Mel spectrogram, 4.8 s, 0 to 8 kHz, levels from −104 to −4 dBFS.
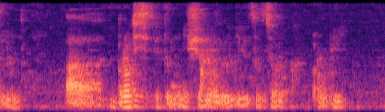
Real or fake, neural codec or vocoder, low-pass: fake; vocoder, 22.05 kHz, 80 mel bands, HiFi-GAN; 7.2 kHz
